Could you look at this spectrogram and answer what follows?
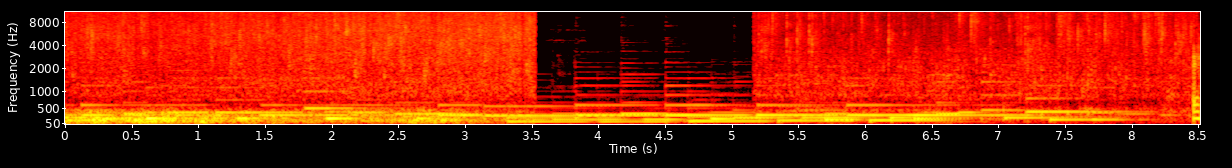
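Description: Steady rain falls outside, a dense continuous patter of drops heard alone without voices, while soft piano-like musical notes play throughout the background.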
